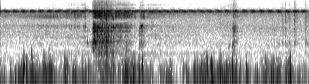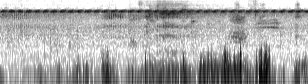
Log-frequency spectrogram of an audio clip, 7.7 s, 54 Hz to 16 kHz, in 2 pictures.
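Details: Tofee the dog sleeping and snoring at 11PM, the snores likened to a horse: low, rough, rumbling breaths repeating irregularly, with a steady high electrical whine throughout.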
